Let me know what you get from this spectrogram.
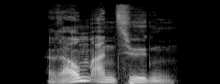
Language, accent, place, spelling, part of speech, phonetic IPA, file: German, Germany, Berlin, Raumanzügen, noun, [ˈʁaʊ̯mʔanˌt͡syːɡn̩], De-Raumanzügen.ogg
- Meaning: dative plural of Raumanzug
